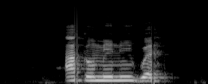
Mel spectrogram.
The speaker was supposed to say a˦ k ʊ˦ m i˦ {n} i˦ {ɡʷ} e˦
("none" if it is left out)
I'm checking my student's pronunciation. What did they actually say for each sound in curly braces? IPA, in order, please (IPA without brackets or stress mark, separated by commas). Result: n, ɡʷ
